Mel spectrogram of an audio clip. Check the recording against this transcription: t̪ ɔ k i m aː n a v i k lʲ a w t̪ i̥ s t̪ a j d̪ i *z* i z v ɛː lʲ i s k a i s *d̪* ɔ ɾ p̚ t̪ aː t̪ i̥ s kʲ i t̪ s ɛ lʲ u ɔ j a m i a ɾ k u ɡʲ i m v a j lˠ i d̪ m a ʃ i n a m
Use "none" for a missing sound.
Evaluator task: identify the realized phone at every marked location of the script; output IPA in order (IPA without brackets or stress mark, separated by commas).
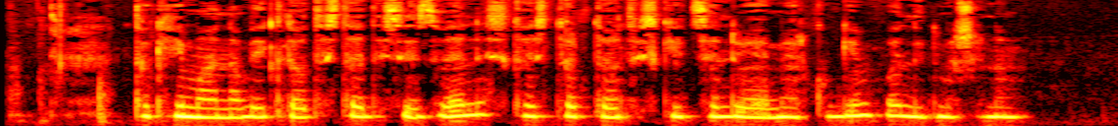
s, t̪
